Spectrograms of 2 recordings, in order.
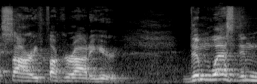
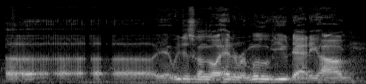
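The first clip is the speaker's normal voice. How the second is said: much lower, fast, softer put-on voice; mock deep official voice; 10 semitones lower, 7 dB quieter than usual. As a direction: play a deep-voiced bouncer kicking someone out, quickly. Mock removal of a chat user.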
